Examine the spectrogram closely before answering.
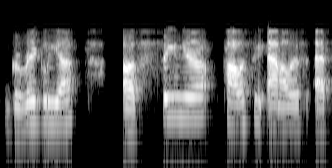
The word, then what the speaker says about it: Guariglia: I'm going to say G, but I'll spell it Guariglia, Gariglia, a senior policy analyst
